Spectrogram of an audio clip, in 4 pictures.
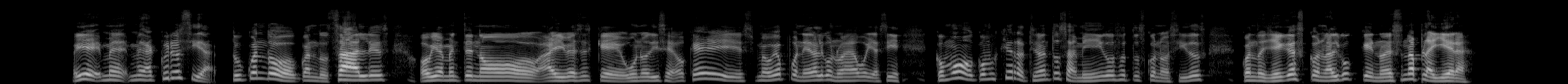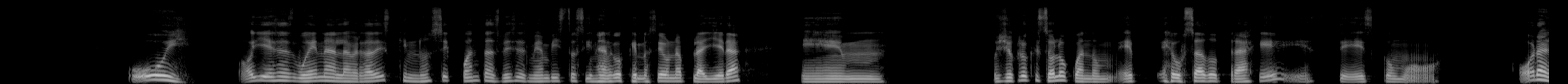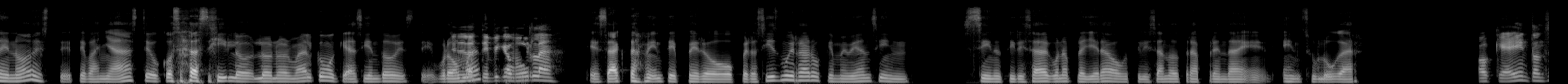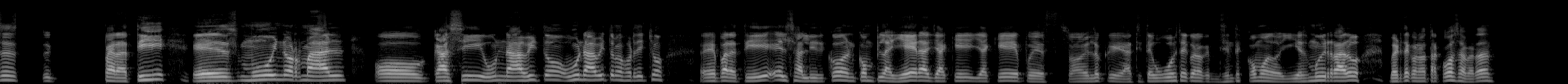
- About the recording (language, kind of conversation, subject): Spanish, podcast, ¿Qué prenda te define mejor y por qué?
- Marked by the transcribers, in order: laughing while speaking: "cosas así"; other noise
